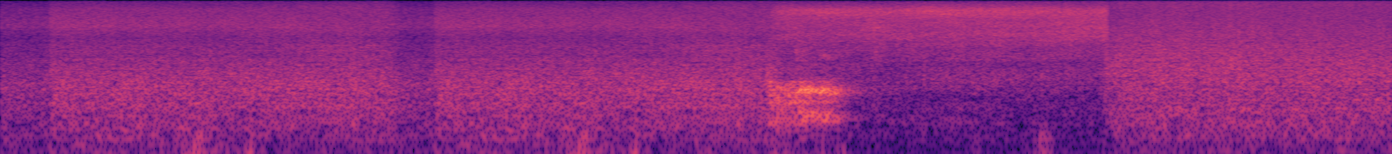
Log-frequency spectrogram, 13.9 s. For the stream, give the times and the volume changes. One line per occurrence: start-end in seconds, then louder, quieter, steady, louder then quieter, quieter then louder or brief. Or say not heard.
0.0-13.8 steady.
